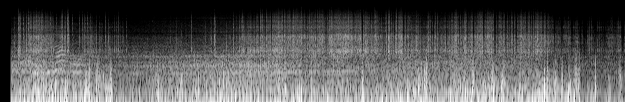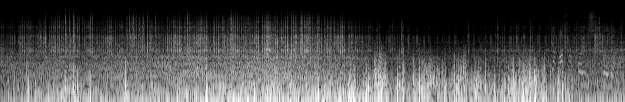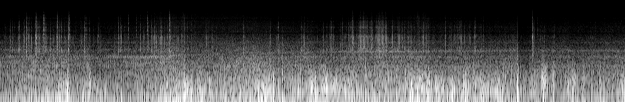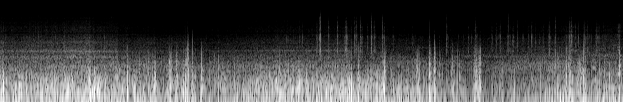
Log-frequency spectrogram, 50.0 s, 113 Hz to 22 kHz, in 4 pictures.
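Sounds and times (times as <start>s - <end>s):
vehicle engine running: 0.2s - 49.9s
wind buffeting microphone: 0.2s - 49.9s.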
